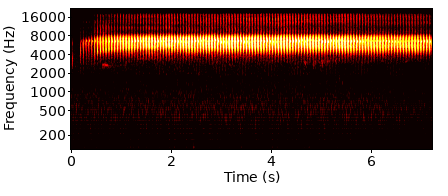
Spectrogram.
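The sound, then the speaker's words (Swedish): A male river warbler sings intensely from a small ditch bank in a meadow, a loud, continuous, insect-like reel of rapid high-pitched ticks. It starts abruptly and keeps going steadily for several seconds, with no voices. “Och där satt den igång och började sjunga intensivt. Och, och vi följde efter och jag spelade in den.”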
